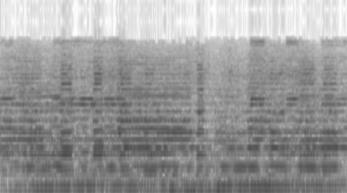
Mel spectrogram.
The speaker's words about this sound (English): And some lacking a platform may shout or honk their horns. This is a weekly protest in the capital demanding the release of Ukrainian war prisoners from Russian jails.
